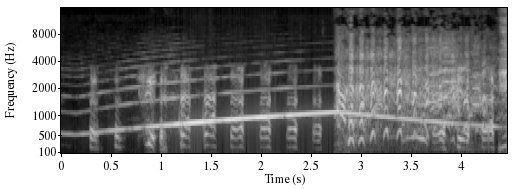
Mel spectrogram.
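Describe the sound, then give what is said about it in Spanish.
An ambulance siren wails loudly, its tone climbing slowly and then sliding down. Rhythmic chattering pulses sound over the first half, and a rough burst of noise joins partway through. “Este bribón te manda en ambulancia.”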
